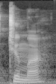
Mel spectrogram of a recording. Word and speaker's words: tumor: it's there's a there's there's the difference because otherwise tumor tumor is a is one word so stress can also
